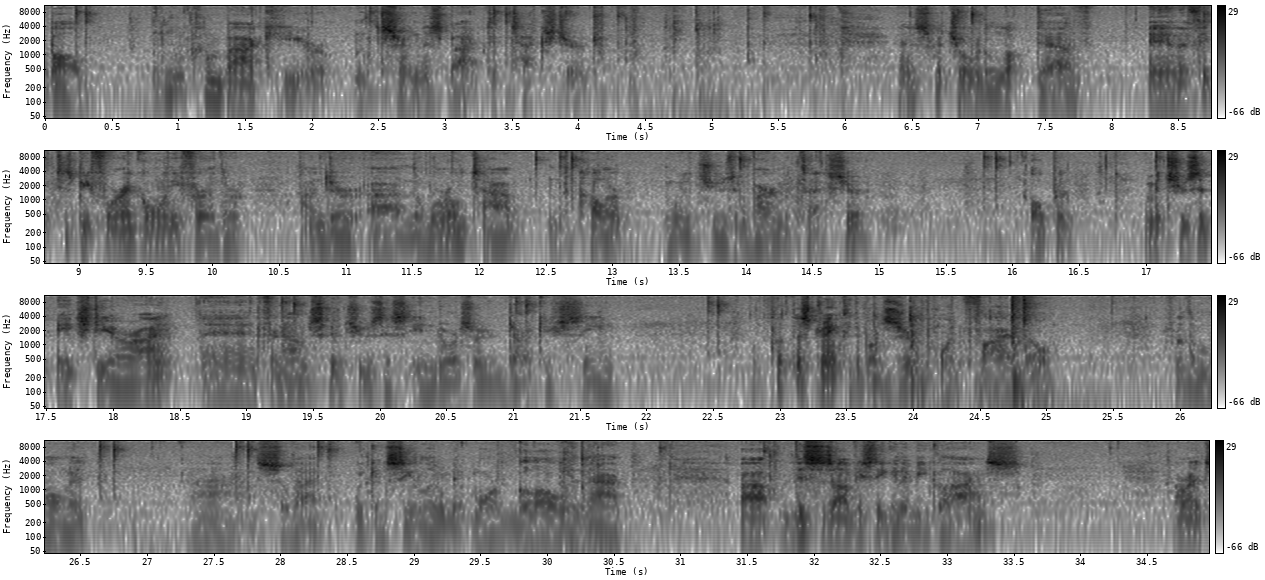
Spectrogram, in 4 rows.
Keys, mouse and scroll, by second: 0.2 click, 0.7-2.4 scroll down 10, 2.4 click, 3.9 middle click, 4.9 ctrl+s, 5.4 middle click, 7.0 click, 8.6 click, 12.6 click, 15.8 click, 22.4 click, 26.6 click, 29.5 scroll up 1, 30.3 ctrl+s, 30.8 middle click.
